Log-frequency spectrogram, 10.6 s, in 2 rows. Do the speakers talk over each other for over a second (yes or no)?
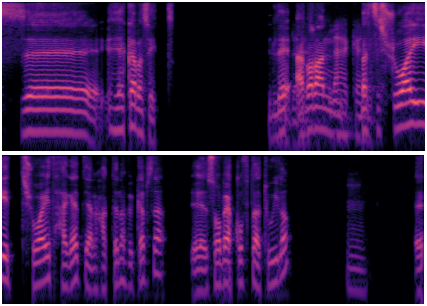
yes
